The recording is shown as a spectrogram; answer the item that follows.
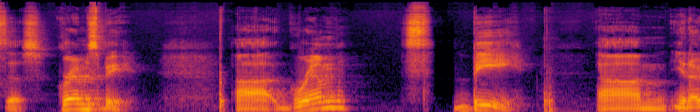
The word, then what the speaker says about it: Grimsby: but what if we told you it was pronounced no we'd be lying it's Grimsby oh but other places can be okay okay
